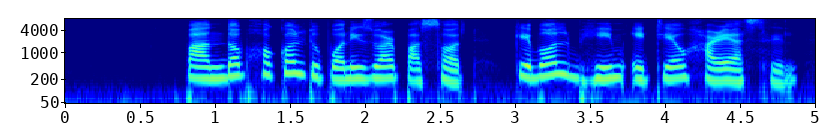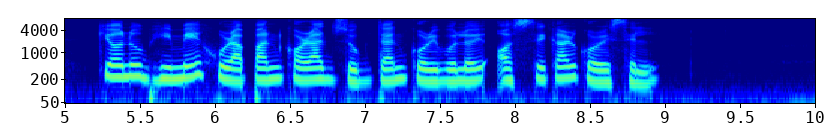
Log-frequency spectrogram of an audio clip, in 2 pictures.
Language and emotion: Assamese, neutral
